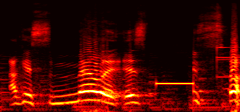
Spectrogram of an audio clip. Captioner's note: beep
